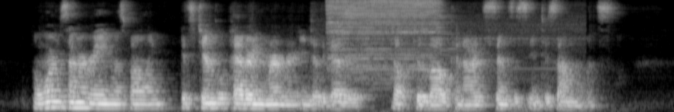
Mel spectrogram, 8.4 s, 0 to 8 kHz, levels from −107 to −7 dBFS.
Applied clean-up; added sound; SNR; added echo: none; Sawing; 18 dB; reverberation time 0.9 s.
